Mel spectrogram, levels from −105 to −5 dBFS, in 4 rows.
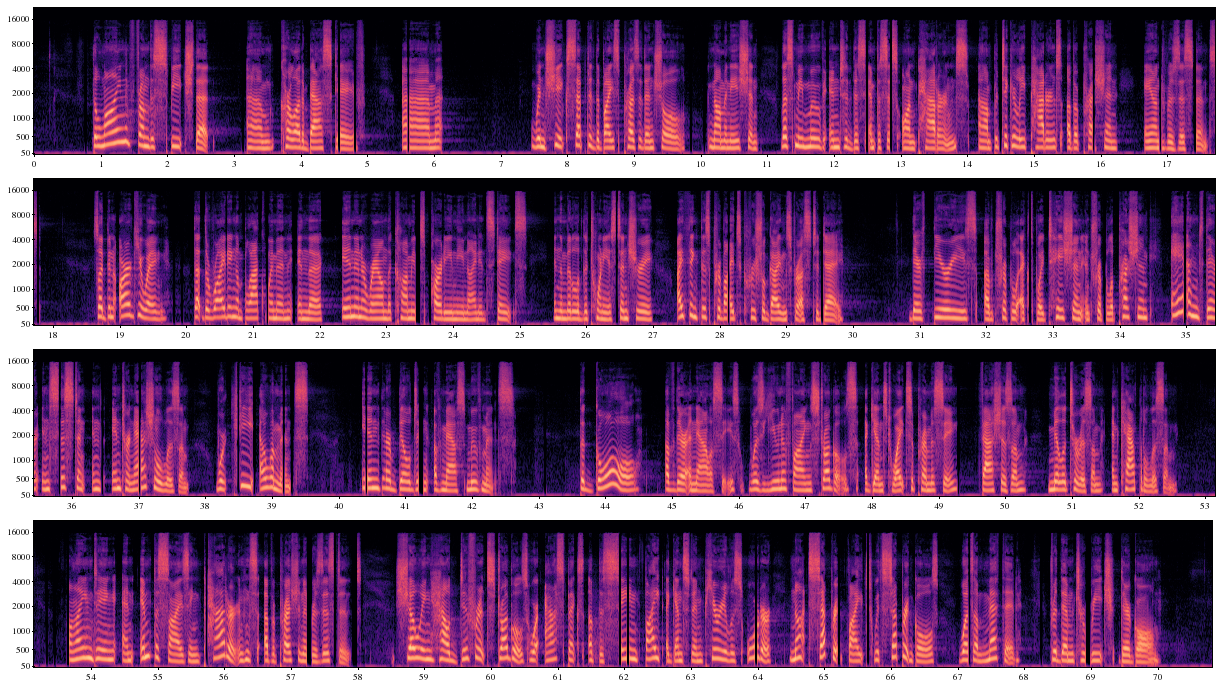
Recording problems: choppy; occasionally; 3% of the speech affected

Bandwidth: 15.5 kHz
